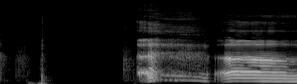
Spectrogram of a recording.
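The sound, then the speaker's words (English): A sharp little hiccup pops out, followed after a pause by two longer, strained, voiced gulping sounds, fairly loud, with a squeaky, almost yelping quality. No speech. “It was a hiccup.”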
